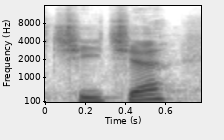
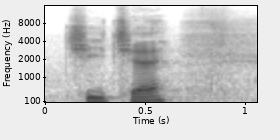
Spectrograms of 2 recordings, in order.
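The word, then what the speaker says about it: Cice: Her name is Chicha. She's going to be answering your questions. So you can go and say what's up to her. Her name is spelled C-I-C-E, Chicha.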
